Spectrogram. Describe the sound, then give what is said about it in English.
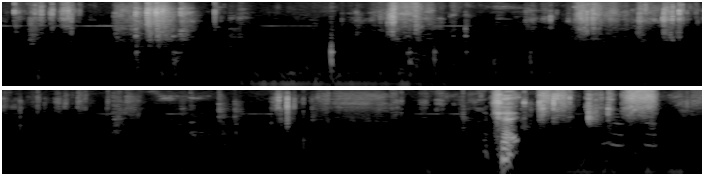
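Scissors snip and plastic wrapping tears and crinkles in a series of crisp bursts, with quiet pauses between them as a package is cut open and unwrapped. “You guys really rate, because I'm being nice and I'm showing it, taking my dasam out of their package.”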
